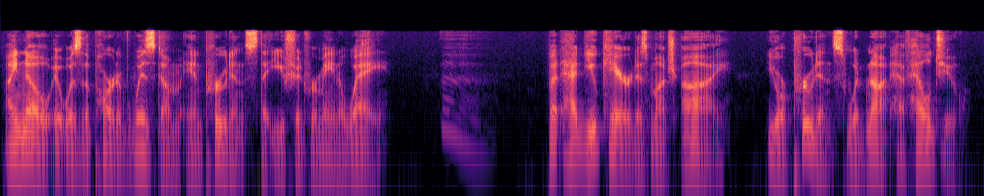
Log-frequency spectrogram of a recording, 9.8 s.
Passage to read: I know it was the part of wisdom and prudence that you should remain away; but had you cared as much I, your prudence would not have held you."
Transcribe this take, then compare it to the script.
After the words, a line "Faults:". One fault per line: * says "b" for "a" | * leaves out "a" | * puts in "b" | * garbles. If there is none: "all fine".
I know it was the part of wisdom and prudence that you should remain away; but had you cared as much I, your prudence would not have held you."
Faults:
all fine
